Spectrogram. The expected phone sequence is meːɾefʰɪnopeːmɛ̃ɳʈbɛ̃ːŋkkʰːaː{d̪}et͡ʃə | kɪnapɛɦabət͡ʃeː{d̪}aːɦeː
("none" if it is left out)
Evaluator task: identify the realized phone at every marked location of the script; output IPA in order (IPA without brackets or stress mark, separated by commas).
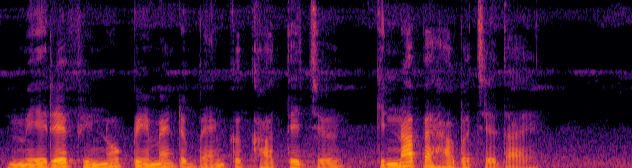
t̪, d̪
